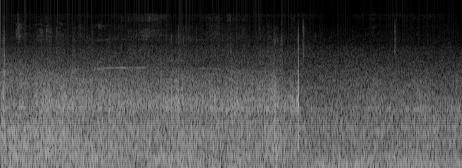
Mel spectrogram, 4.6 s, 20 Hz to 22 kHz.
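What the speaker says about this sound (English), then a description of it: "Air Canada departing 25 right." An Air Canada A220 airliner roars steadily as it departs runway 25 right at Los Angeles International Airport, a broad, loud, continuous jet rumble heard from a distance.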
